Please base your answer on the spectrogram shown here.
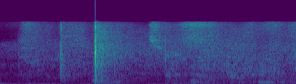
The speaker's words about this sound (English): I'm going to shut that door.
